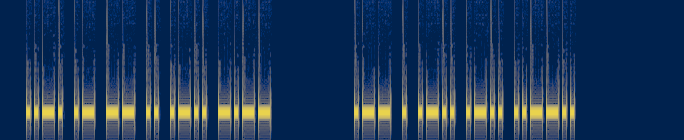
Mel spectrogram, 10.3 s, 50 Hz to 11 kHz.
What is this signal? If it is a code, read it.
Morse code, heard as a keyed tone, about 20 wpm, 700 Hz. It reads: FAMILY WELL?
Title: 3x Word-Spacing - Sentences from Top 400 Words - 20wpm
